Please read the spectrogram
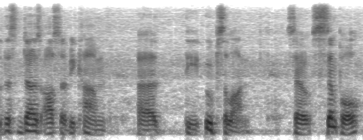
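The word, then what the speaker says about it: ύψιλον: does also become the oopsilon so simple like epsilon this is oops salon it's epsilon simple you simple you as opposed to complicated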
